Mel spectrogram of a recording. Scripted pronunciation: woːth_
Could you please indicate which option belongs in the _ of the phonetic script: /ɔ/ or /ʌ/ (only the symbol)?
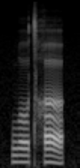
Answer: ʌ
